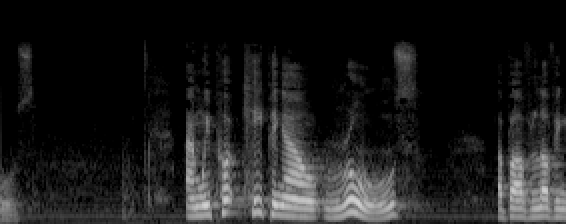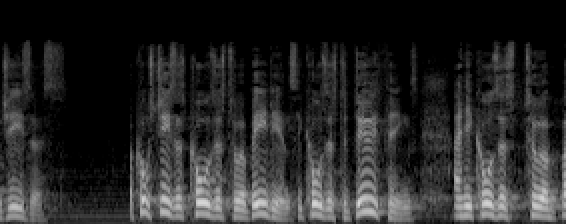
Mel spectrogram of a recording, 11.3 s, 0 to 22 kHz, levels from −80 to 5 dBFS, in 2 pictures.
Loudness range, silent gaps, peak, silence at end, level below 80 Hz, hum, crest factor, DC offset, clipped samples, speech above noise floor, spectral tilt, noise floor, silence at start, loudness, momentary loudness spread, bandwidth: 4 LU; none; -4 dBFS; 0 s; -68 dBFS; none; 16 dB; under 0.1%; under 0.1%; 39 dB; -7 dB/octave; -59 dBFS; 0 s; -21 LUFS; 14 LU; 10.5 kHz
